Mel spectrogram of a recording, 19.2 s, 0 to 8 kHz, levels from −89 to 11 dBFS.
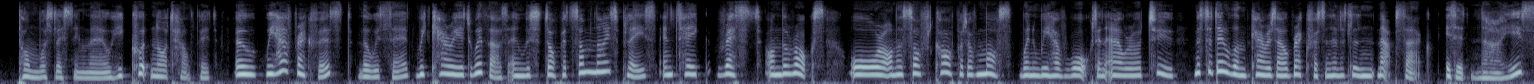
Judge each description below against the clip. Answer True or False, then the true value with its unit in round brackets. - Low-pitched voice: False (220 Hz)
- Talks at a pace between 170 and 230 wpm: True (190 wpm)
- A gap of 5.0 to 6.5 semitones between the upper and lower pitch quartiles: False (3.8 semitones)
